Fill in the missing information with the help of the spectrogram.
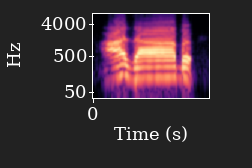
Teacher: Ain we read from the middle of the throat. Zal we read soft sound and also we long. · And on the ba we make qalqala.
